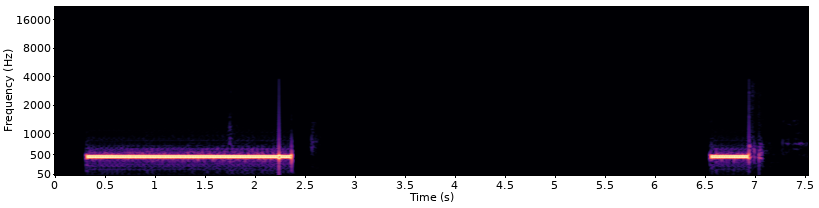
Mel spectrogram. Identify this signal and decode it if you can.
Ringback tone (North America), 440 + 480 Hz.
